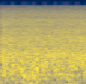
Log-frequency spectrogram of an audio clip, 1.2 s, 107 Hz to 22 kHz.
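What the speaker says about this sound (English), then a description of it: "it almost looks like rapids because 117 has just been torn apart tonight as all of this water really has no place to go" Floodwater rushes like rapids across Route 117, a road torn apart by a flash flood in Leominster, Massachusetts; a steady, loud, broadband roar of churning water fills the whole moment without a break.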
